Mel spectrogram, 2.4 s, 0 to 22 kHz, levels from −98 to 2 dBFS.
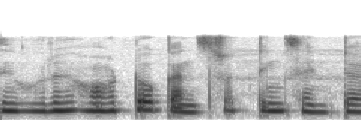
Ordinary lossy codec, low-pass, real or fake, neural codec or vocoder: none; 7.2 kHz; real; none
